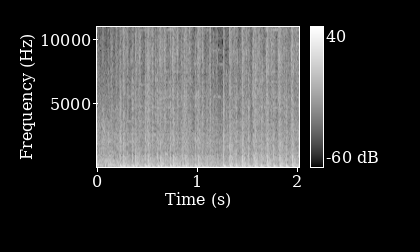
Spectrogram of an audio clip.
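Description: Explosions boom in the distance.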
